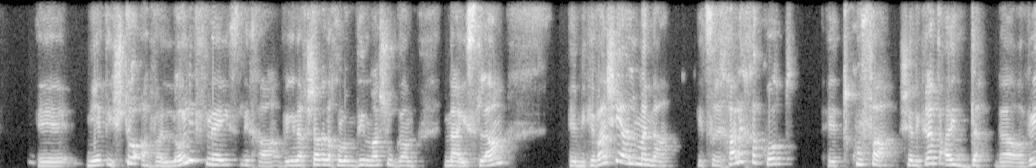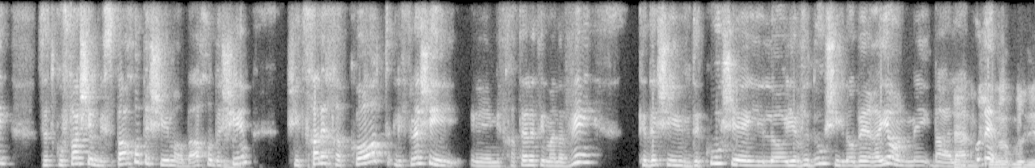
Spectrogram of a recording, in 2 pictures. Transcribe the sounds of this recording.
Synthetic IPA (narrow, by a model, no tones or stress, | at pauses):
emietiʃto̞ʔavalːo̞lifne̞jsliχaveineaχʃavanaχnulo̞mdimːaʃuɡamː | eaislam | mikevanʃeialmana | hit͡sʁiχale̞χako̞t | etːkufaʃe̞nikʁetʕajdabeaʁavit | zet̪kufaʃelmispaʁχo̞d̪aʃimaʁbaaχo̞daʃim | ʃeit͡sχale̞χakʰo̞tlifne̞jʃeimit̪χate̞netimanavi | ke̞d̪ejʃejivd̪ekuʃeilo̞jevaduʃeilo̞beeʁajo̞nmibaalaakodem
